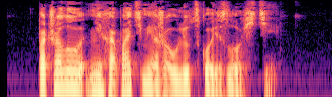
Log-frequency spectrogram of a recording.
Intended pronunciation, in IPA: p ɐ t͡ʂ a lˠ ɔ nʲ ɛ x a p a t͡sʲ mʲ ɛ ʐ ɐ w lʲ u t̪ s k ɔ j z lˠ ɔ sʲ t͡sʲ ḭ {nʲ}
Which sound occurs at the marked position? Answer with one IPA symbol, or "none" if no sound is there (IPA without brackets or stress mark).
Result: none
